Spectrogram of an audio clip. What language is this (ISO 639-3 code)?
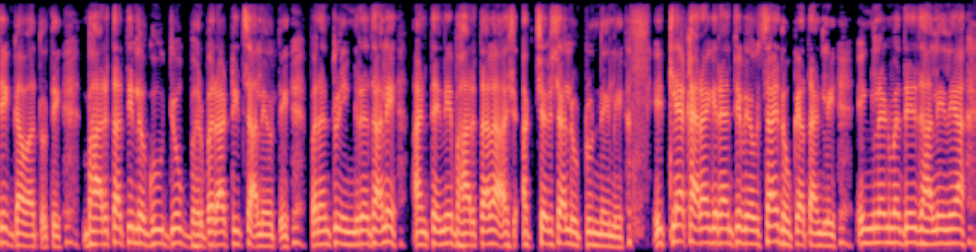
mar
